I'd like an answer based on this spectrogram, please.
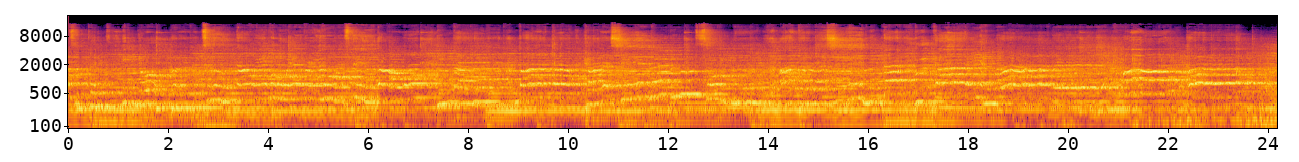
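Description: A solo singer singing a pop song live into a microphone over a backing track, heard through a PA in a large hall.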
